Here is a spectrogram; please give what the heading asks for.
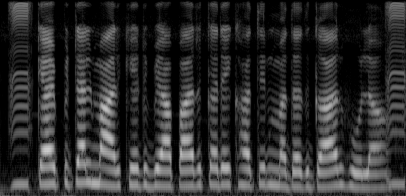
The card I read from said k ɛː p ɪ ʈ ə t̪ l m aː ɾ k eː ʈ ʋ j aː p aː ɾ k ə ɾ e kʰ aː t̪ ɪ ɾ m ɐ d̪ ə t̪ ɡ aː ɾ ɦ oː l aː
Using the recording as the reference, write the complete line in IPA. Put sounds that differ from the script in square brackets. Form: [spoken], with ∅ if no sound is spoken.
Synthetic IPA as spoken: k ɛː p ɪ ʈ ə [∅] l m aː ɾ k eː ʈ ʋ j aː p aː ɾ k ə ɾ e kʰ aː t̪ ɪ ɾ m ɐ d̪ ə [d̪] ɡ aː ɾ ɦ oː l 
